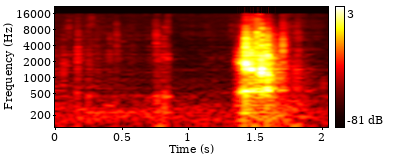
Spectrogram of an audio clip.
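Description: A man drinking from a bottle: quiet swallowing, then one short breathy mouth sound about one and a half seconds in as he lowers the bottle.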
